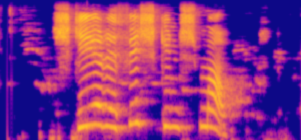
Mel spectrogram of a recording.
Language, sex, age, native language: Icelandic, male, 10, Icelandic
